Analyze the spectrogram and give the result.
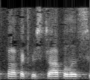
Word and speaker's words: Papachristopoulos: Open a public hearing on Andreas Papachristopoulos, who is being appointed to the Oregon Board of Maritime Pilots. – Very well pronounced, Mr. Vice Chair. – Not a problem. – I've been practicing it.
